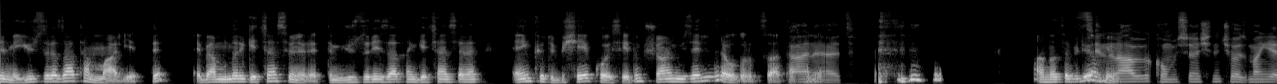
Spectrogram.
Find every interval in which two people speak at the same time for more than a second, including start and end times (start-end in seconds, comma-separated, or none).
none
